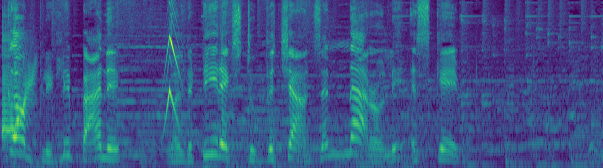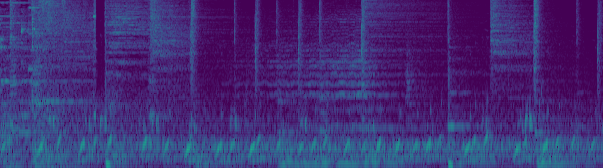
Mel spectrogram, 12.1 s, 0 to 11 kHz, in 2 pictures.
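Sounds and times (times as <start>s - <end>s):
cartoon underwater bubbling: 1.6s - 1.9s.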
